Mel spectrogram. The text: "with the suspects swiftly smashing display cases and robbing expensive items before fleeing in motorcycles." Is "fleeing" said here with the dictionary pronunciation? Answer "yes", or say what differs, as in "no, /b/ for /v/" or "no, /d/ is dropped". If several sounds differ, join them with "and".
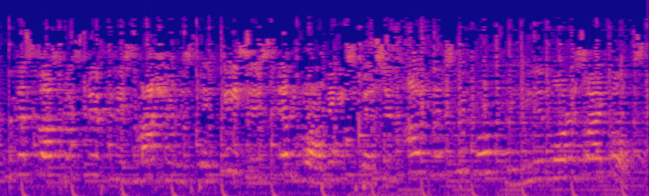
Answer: no, /l/ is dropped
